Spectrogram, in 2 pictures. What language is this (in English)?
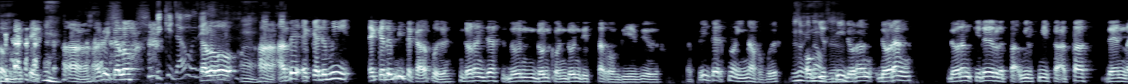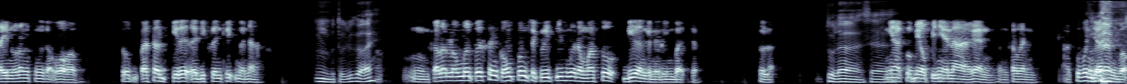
Malay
